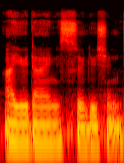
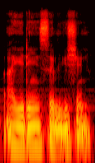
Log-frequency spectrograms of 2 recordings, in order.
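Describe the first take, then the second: First: Said in the usual way. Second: "iodine" said as eye-oh-deen; the other common way of saying "iodine", ending like "seen"; alternative pronunciation. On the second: Shown as a demonstration. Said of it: "Some people will say".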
